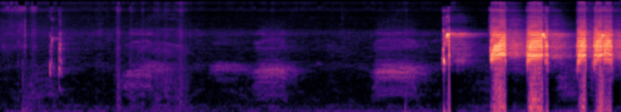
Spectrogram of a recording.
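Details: Black francolin calling at Khushab: soft, scattered buzzy notes lead into a loud, harsh series of five grating bursts in quick succession, heard clearly against a quiet background.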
